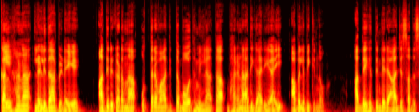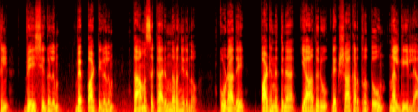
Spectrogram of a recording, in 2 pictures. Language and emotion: Malayalam, neutral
